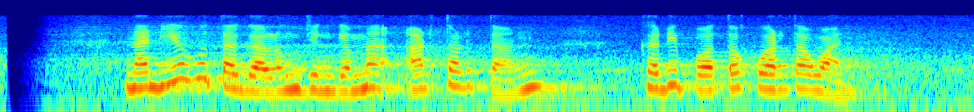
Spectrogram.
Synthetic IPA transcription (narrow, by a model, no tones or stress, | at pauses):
nadiaɦut̪aɡalʊŋd͡ʒɨŋɡəmaʔart̪ɔrt̪ɔnkərdipɔt̪ɔkəwart̪awan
